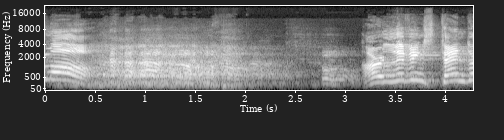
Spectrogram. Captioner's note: people laughing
